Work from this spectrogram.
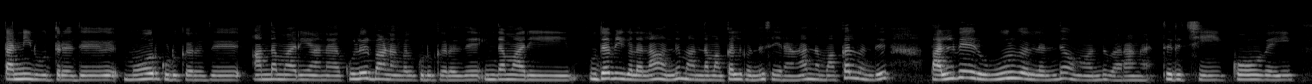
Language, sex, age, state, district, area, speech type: Tamil, female, 18-30, Tamil Nadu, Mayiladuthurai, rural, spontaneous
